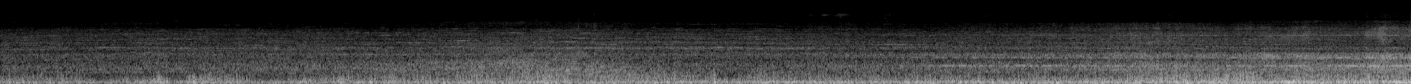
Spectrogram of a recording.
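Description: Double-stack container freight cars rolling past: a steady rumble and clatter of steel wheels on rail. Over the last couple of seconds it grows louder and a steady engine drone comes in as a Canadian Pacific mid-train diesel locomotive approaches.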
